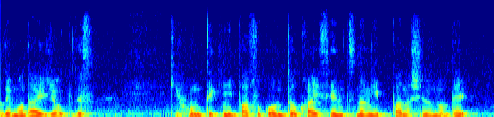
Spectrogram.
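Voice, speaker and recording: Speaking at a moderate pace, a man with a fairly low pitch has a dark, mellow tone and fairly even intonation. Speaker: animal podcast co-host. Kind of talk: casual chat. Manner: sluggish, low-energy.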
